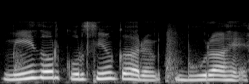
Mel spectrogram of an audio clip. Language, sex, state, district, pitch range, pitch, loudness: Hindi, female, Himachal Pradesh, Shimla, 210-260 Hz, 230 Hz, -12 LUFS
